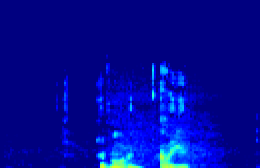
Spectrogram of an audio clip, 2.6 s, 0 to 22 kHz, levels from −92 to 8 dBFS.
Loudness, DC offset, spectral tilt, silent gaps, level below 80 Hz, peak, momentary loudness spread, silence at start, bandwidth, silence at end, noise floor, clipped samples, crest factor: -41 LUFS; under 0.1%; -6.5 dB/octave; none; -74 dBFS; -22 dBFS; 12 LU; 0.95 s; 14 kHz; 0.7 s; -85 dBFS; under 0.1%; 22 dB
